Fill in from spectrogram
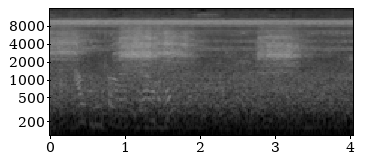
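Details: Two long, coarse screams from cockatoos performing an aerial display at Sungei Ulu Pandan, Singapore, 7.43am on 13 January 2022, separated by nearly two seconds, with faint chirps and steady ambient noise beneath.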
